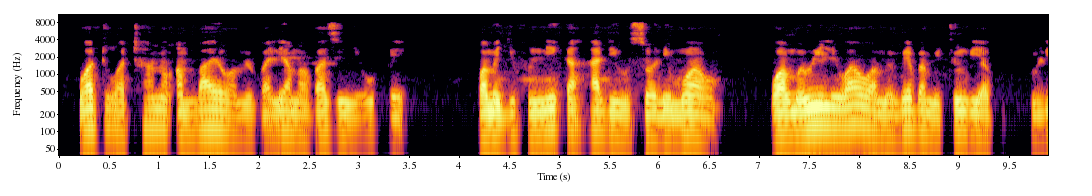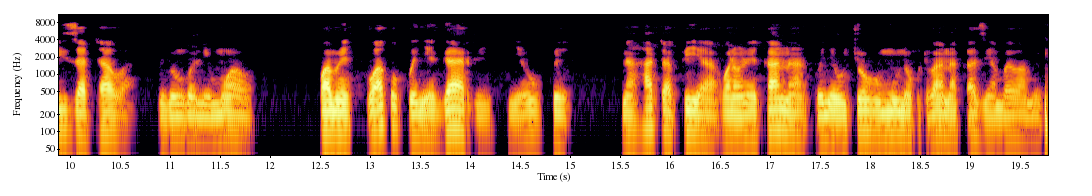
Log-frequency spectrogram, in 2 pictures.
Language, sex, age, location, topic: Swahili, male, 18-24, Kisumu, health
